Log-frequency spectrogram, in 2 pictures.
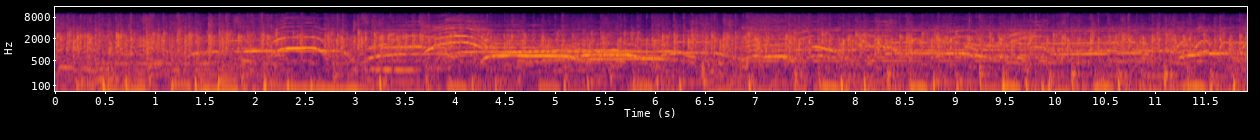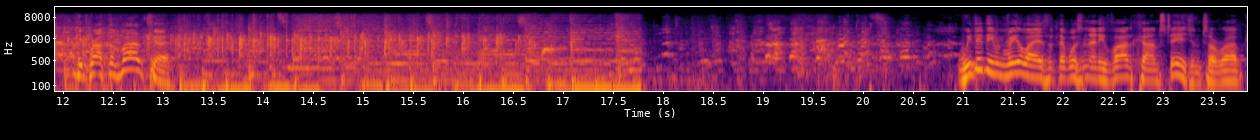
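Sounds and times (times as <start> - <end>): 
large audience applauding: 0.0 - 17.9
speech: 12.2 - 13.2, 21.0 - 23.8
laughter: 17.8 - 21.1.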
